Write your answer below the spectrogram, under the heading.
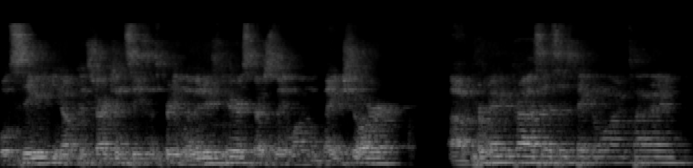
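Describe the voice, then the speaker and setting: Audible room echo surrounds a man's dark, mellow voice at a medium pitch, moving at a fairly quick pace with ordinary pitch variation. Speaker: trails nonprofit director. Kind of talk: public presentation at community meeting. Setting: community meeting room with audience, microphone on stand. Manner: loud.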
